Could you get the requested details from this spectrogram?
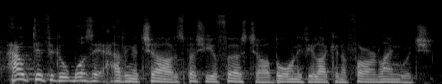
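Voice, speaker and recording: A man's voice: medium pitch, fast talker. A man interviewing a father and son, asking teasing, light-hearted questions.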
